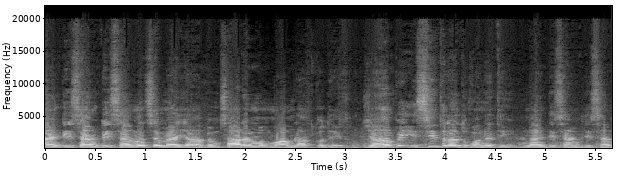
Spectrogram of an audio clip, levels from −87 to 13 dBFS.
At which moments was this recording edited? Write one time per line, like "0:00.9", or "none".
0:01.8
0:03.1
